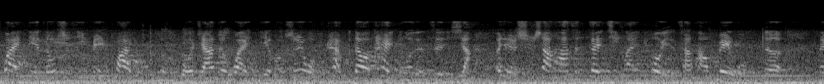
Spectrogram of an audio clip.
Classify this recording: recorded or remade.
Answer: recorded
